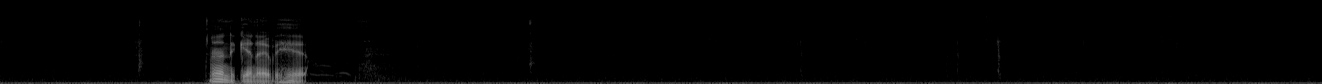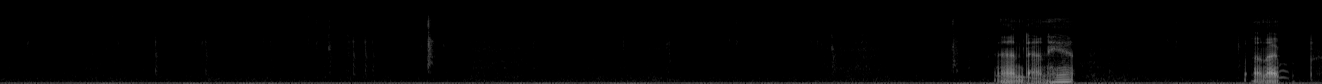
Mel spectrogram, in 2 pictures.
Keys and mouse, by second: 0.0-1.3 alt+middle drag, 1.9 middle click, 4.2-5.2 alt+middle drag, 5.4 middle click, 7.0 ctrl+click, 7.8 ctrl+click, 8.5 ctrl+click, 9.8 ctrl+click, 10.7 ctrl+click, 11.6 ctrl+click, 13.4 ctrl+click, 14.3 ctrl+click, 15.8 ctrl+click, 16.7 alt+middle click, 18.4 ctrl+click, 19.8 ctrl+z, 21.8 alt+middle click, 23.7 ctrl+click, 24.8 ctrl+click, 26.0 ctrl+z.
